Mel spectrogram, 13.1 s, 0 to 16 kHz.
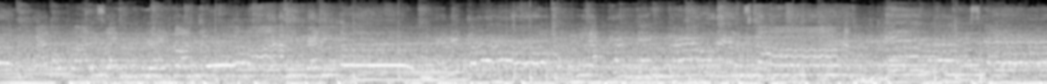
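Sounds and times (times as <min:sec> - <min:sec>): loud music with singing: 0:00.0 - 0:13.0.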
